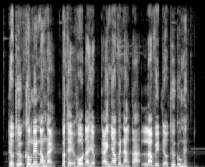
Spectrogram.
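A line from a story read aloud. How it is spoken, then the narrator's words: Stern voice. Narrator (Vietnamese): Quế Hoa nghiêm giọng nói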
